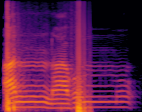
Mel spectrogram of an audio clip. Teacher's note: মিম সাকিনের বামে মিম অক্ষর পাওয়া গেছে, তাসদীদ ধরে গুণনা করে পড়তে হবে। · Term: মিম সাকিনের ঈদগম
